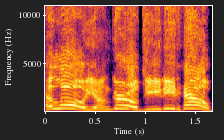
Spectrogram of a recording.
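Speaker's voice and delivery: play-acted hostile tone. Retelling a Simpsons scene where a man offers help: imitating an aggressive-sounding man. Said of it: "But it sounded so aggressive".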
